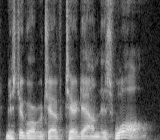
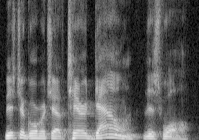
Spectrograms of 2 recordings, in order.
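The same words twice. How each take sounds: First: It is read in a plain, neutral way. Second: It is said with pointed, insistent inflection. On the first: It is an ordinary reading of the line. "Typically, for proper reading, you would say" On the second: The speaker is specific and full of conviction. "He was very specific about what he wanted Gorbachev to do"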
